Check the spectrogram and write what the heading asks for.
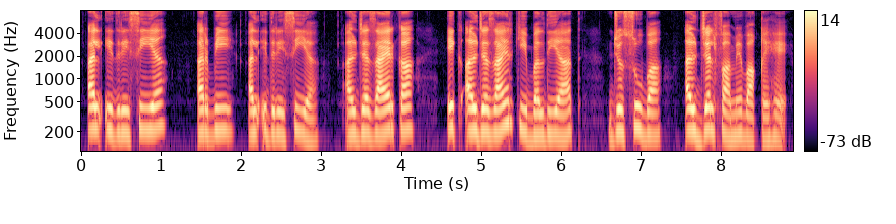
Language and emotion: Urdu, neutral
